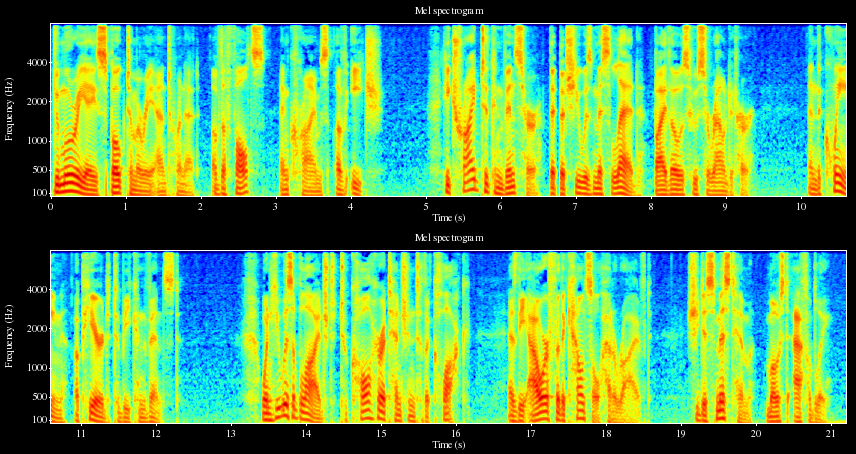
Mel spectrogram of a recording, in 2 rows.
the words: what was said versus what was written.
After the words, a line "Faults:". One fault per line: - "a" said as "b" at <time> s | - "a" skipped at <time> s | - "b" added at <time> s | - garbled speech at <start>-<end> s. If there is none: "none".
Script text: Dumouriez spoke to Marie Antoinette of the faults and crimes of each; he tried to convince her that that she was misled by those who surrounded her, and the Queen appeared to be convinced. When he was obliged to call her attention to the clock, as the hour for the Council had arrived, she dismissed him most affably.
Dumouriez spoke to Marie Antoinette of the faults and crimes of each; he tried to convince her that that she was misled by those who surrounded her, and the Queen appeared to be convinced. When he was obliged to call her attention to the clock, as the hour for the Council had arrived, she dismissed him most affably.
Faults:
none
